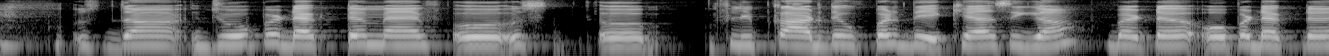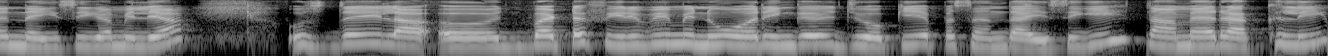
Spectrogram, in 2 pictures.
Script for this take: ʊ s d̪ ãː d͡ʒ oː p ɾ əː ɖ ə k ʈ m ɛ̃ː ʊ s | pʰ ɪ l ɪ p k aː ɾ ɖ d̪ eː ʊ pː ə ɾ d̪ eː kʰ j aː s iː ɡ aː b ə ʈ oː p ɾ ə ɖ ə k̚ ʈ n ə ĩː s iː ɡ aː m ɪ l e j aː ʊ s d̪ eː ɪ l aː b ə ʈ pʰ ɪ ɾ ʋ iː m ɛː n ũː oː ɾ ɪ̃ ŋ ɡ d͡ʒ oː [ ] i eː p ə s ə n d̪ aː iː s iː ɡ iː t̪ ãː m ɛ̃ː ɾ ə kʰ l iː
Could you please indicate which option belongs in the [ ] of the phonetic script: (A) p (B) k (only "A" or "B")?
B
